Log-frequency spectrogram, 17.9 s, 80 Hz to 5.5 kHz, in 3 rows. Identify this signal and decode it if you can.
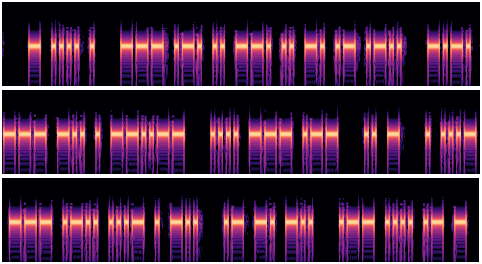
Morse code, heard as a keyed tone, about 25 wpm, 600 Hz. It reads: THE ORIGINAL CODE, HOW IT EVOLVED AND WHAT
